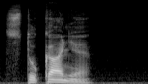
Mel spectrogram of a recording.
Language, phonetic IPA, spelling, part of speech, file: Polish, [stuˈkãɲɛ], stukanie, noun, Pl-stukanie.ogg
